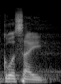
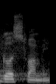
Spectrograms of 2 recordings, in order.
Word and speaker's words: Gosai: So the Goswami that we say in Vrindavan, in Bangla it becomes Gosai. Same thing. Gosai, Goswami. You can choose how you want to pronounce it.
